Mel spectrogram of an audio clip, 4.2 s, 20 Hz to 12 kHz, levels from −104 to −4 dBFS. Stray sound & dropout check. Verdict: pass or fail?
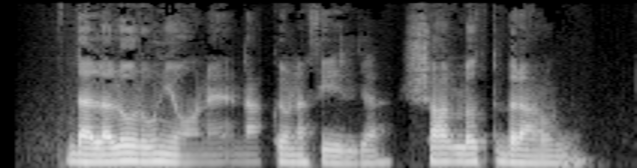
pass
